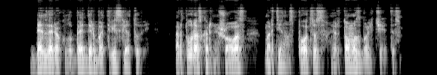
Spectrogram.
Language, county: Lithuanian, Šiauliai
